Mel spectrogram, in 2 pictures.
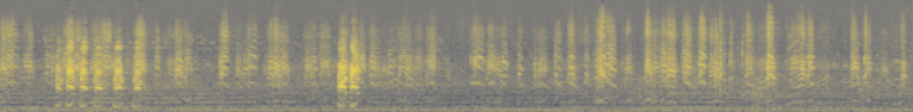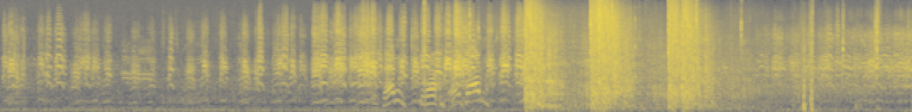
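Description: A flock of barnacle geese calling: many short, high yapping calls overlapping, growing denser and louder in the last several seconds. Three loud rushing bursts break over the calls near the end.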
